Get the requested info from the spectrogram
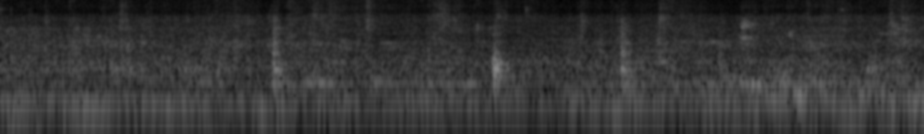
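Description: Wooden spatula stirring thick, bubbling pumpkin halwa in a pan, with a few sharp clicks over a low steady hum; the loudest click comes about three seconds in.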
